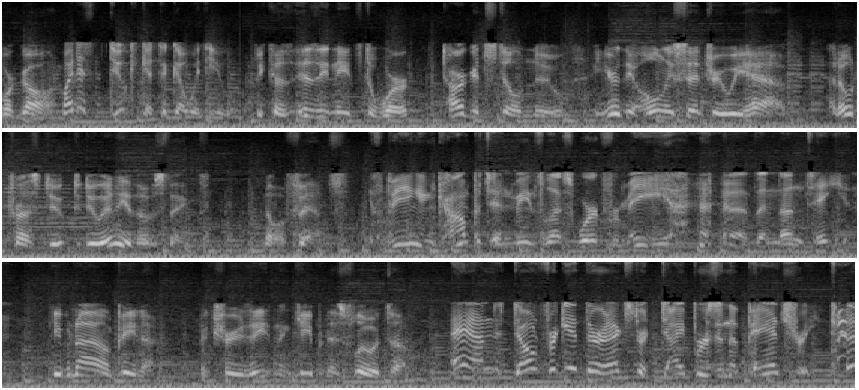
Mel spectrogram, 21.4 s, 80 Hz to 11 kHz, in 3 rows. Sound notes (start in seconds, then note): 12.5 chuckles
